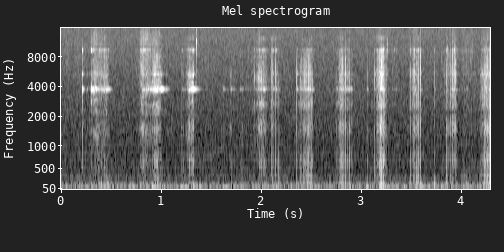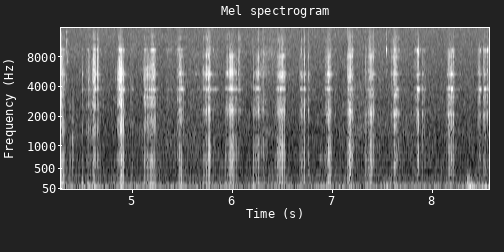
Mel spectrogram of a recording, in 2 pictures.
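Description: Long fingernails tap rapidly along the surface of a long, solid white selenite crystal wand. A steady run of light, dry ticking taps follows, each a short, bright click that dies away almost at once. A faint low rumble sits underneath.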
